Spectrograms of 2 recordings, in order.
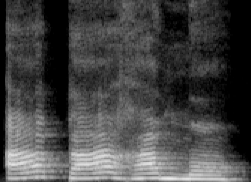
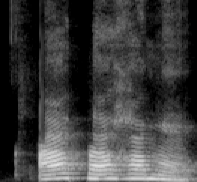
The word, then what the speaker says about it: apparemment: Só uma coisa aqui, apparemment. Gente, tem um E aqui, mas a gente vai pronunciar como A, tá? Apparemment. Apparemment.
